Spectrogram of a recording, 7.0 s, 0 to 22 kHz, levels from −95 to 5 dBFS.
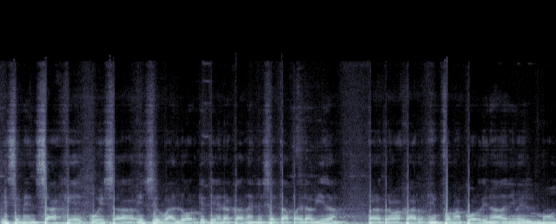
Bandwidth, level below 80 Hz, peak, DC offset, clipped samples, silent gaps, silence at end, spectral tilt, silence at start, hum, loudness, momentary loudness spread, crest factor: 9.8 kHz; -38 dBFS; -4 dBFS; under 0.1%; under 0.1%; none; 0 s; -9 dB/octave; 0 s; none; -16 LUFS; 3 LU; 12 dB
